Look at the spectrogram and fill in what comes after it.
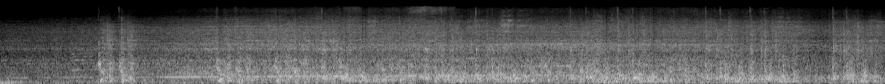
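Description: Meitetsu electric commuter train running close past on the track, its wheels clattering over the rail joints. Knocks start about a second in, with a faint whine for a few seconds after. The sound stays loud, then drops away suddenly near the end as the last car goes by.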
